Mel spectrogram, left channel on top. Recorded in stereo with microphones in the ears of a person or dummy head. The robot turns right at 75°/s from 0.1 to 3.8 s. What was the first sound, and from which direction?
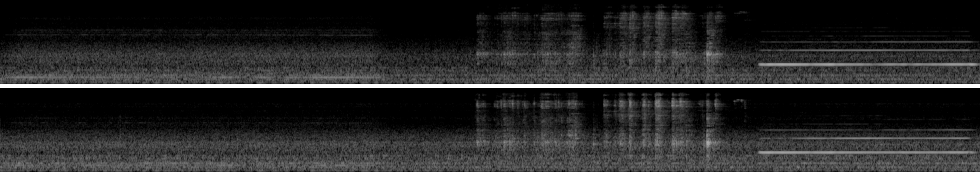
Cutlery clinking, 45° right (ahead or behind).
